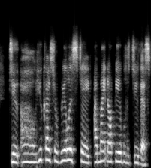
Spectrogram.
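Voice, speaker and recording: At a fairly quick pace, a woman speaks at medium pitch. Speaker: social media marketing presenter. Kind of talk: webinar presentation. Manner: fast.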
